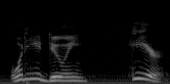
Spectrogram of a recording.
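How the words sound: The word here carries the main stress.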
